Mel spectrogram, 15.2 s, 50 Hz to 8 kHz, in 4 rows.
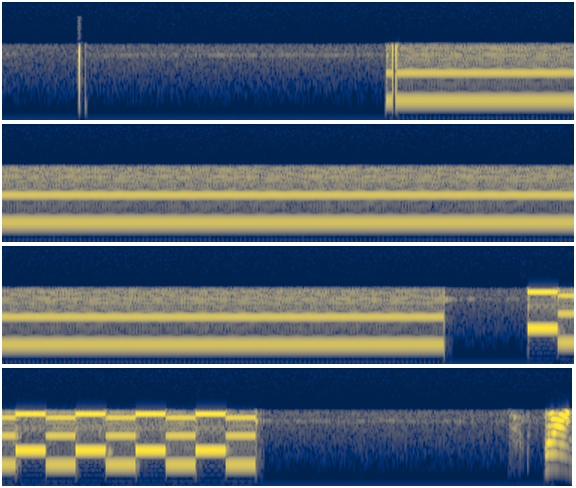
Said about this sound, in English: Maritime Open Receivers, 1810 Pager Test, stand by for siren test.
